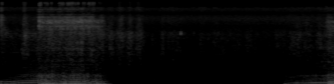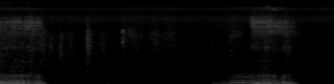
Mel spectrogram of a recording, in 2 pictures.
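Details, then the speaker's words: Three deep, rattling snores about four seconds apart with quiet pauses, from a sleeping female dog, thought to have played a lot that day. "Well, she's snoring. Do you think she's played a lot today? I think so."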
